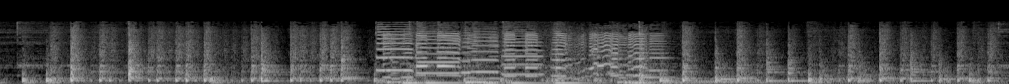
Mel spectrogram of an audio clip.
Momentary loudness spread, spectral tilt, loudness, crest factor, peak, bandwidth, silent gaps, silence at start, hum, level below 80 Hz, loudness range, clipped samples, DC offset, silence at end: 10 LU; -5 dB/octave; -23 LUFS; 18 dB; -4 dBFS; 8 kHz; none; 0 s; none; -34 dBFS; 6 LU; under 0.1%; 0.3%; 0 s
